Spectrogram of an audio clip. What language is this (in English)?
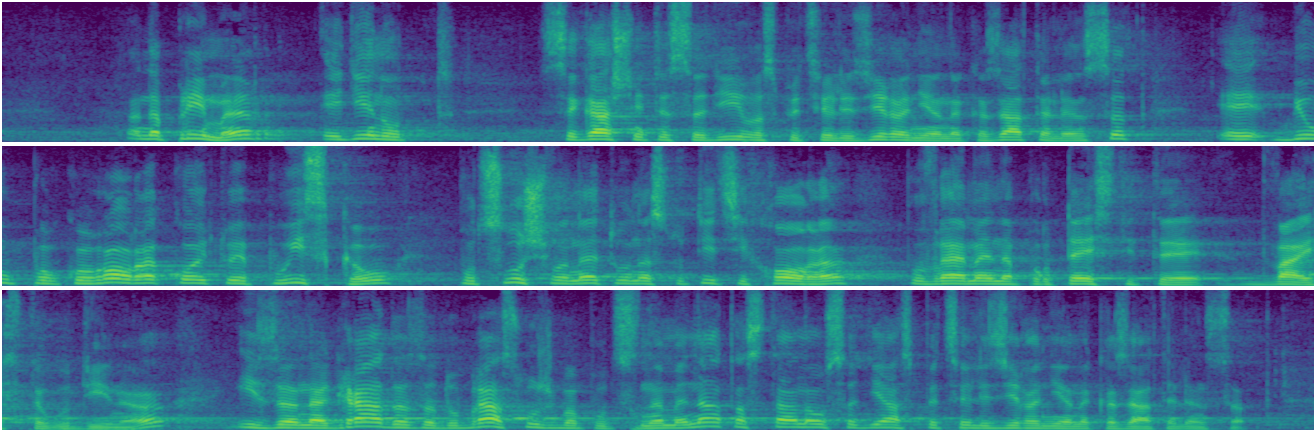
Bulgarian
